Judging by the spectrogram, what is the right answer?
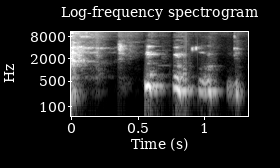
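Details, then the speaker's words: Adult coughing while speaking, a persistent cough they note is ongoing. "Je sais que ça peut être énervant pour ceux qui écoutent de m'entendre tousser tout le temps, mais bon, c'est pas de ma faute et le principal pour moi, c'est quand même que vous ayez vos tirages."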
